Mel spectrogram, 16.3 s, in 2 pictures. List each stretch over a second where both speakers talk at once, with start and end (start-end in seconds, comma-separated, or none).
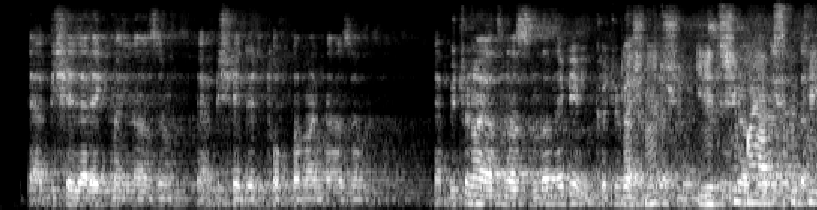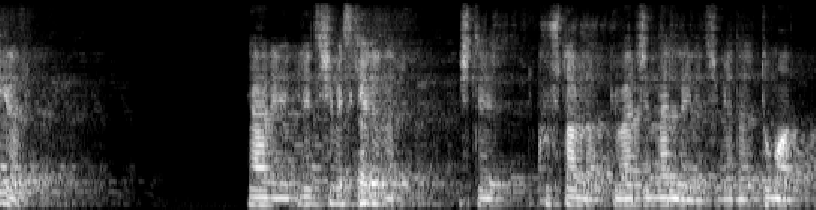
6.2-8.1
